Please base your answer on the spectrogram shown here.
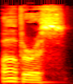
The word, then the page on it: barbarous: British English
